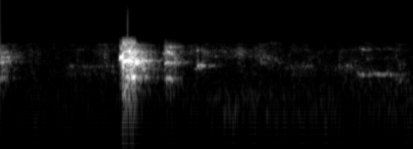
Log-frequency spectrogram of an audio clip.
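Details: Pet pit bull recovering from mange, letting out one sharp bark, then a softer follow-up bark. Quiet faint sounds come afterwards.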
